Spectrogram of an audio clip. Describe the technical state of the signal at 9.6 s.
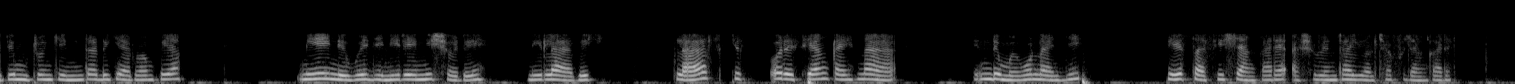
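At 9.6 s, as throughout, the speech sounds muffled and hoarse, with nothing above 4.3 kHz on a spectrogram. This is likely Opus compression in narrowband speech mode at a low bitrate near 12 kbps.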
